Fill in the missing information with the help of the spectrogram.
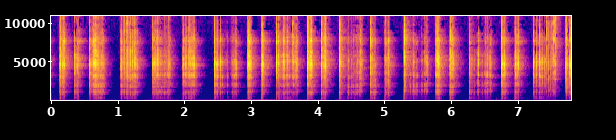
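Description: A flat metal scraper is drawn across the ridges of a steel guiro, a hollow stainless steel cylinder held upright. It gives a steady series of short, bright, raspy scrapes with a high metallic sizzle and almost no low end, each stroke stopping quickly before the next.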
